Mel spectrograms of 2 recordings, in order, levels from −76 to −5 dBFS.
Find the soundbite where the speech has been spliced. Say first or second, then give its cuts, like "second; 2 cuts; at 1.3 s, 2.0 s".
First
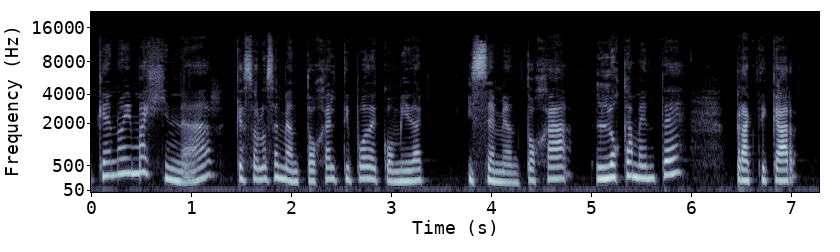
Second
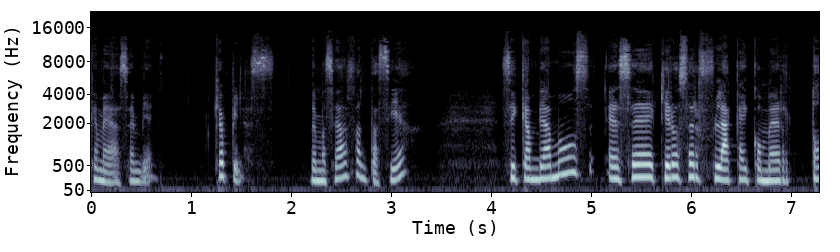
first; 1 cut; at 3.5 s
